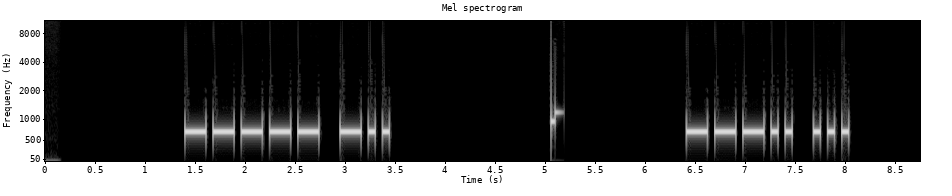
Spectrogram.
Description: Morse code, heard as a keyed tone, about 17 wpm, 700 Hz. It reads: 0 D 8 S
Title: Single-Letter Single-Number 17wpm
